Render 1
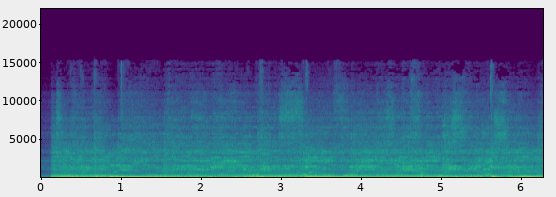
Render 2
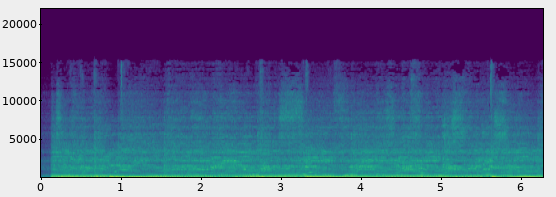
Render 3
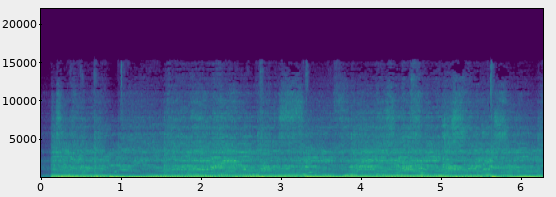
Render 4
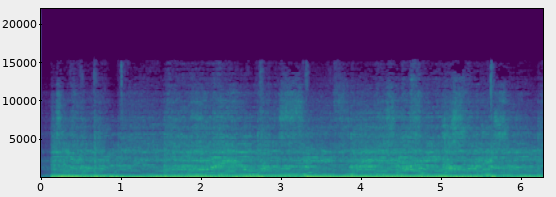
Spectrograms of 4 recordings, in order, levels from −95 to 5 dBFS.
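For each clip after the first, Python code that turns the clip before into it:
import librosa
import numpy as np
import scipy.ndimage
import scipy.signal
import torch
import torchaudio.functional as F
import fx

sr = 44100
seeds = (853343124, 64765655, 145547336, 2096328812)

y1 = x
y2 = fx.rider(y1, sr, range_db=10, speed_s=0.5)
y3 = fx.robotise(y2, sr, hz=97.9)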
